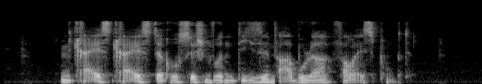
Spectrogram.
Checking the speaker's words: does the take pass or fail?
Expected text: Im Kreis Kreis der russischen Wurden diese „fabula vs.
pass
